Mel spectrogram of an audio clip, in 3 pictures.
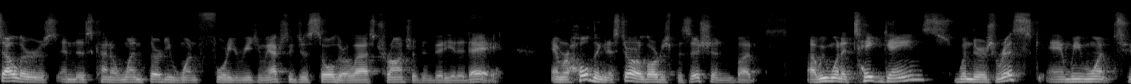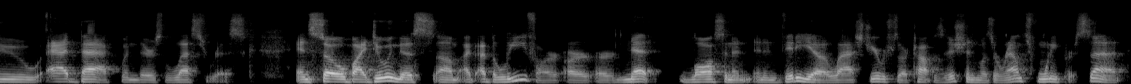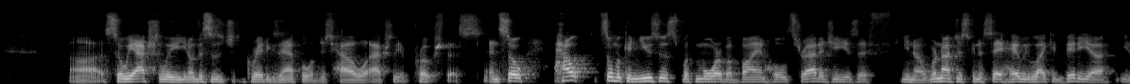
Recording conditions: video call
